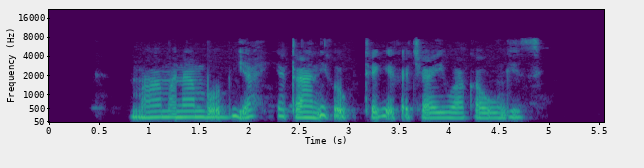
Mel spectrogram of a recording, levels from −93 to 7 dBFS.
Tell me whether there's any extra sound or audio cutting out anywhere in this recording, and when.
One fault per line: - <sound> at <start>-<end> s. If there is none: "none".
none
